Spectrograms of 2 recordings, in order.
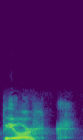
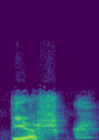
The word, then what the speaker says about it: Björk: So if you want to say my first name correctly, it's actually not Björk. It's Björk. Björk. Almost.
